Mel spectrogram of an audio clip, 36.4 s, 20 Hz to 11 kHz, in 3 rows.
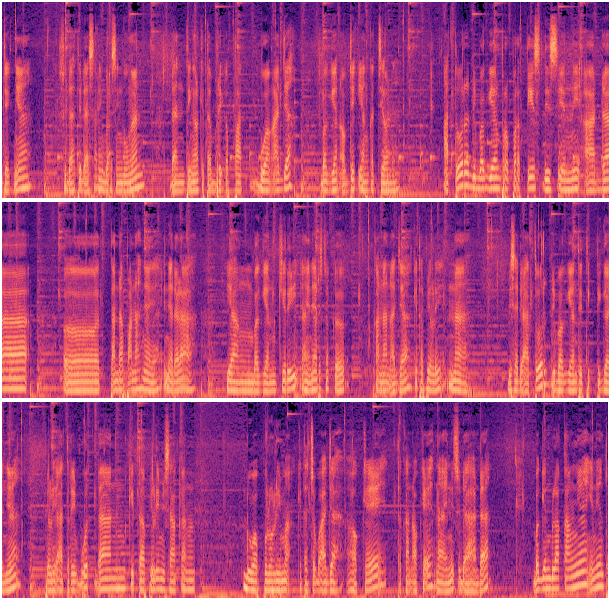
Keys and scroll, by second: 6.5 Delete, 29.7 typing.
